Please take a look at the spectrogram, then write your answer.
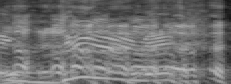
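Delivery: high stoner whine with laughter; mock tearful. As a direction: imitate a stoner welling up. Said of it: "Tears are coming".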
